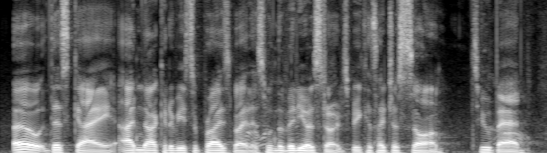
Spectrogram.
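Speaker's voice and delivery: ordinary talk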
